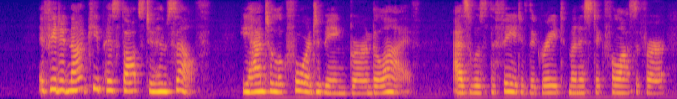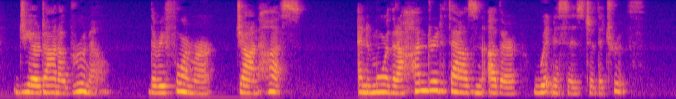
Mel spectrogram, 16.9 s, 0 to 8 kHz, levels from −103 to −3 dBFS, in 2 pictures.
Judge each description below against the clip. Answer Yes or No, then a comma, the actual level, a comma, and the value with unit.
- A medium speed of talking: Yes, average, 160 wpm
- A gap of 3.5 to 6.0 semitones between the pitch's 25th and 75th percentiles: No, average, 3.0 semitones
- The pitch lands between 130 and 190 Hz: No, high, 215 Hz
